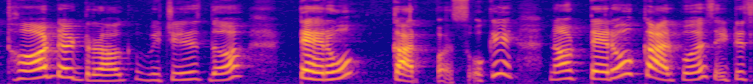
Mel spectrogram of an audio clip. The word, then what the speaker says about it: Pterocarpus: name for that is pterocarpus. Okay. Here the P is silent, it is pterocarpus.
